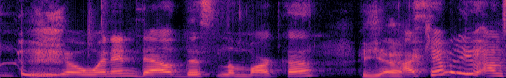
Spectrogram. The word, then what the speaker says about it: La Marca: Yo, when in doubt, this La Marca.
